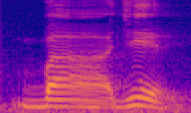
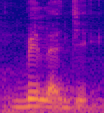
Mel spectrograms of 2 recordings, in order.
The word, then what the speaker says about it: Bellayer: los nombres franceses, pero Alexandra Bayer, espero que lo pronuncie bien. Gracias, Alexandra Bayer. Ok, Belayé. Y también tenemos al representante de la Agencia Francesa de Desarrollo en Costa Rica.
